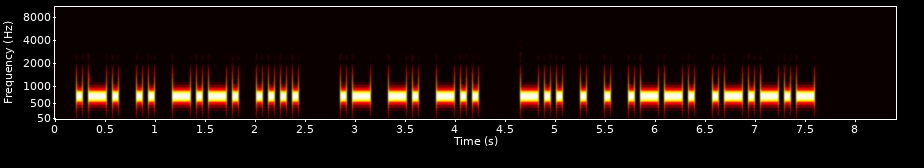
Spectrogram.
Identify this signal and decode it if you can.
Morse code, heard as a keyed tone, about 19 wpm, 700 Hz. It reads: RICH AND DEEP.
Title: Sentences from Top 1100 Words 20wpm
